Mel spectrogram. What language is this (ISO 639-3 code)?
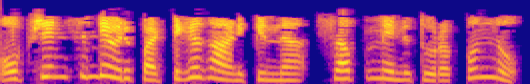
mal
